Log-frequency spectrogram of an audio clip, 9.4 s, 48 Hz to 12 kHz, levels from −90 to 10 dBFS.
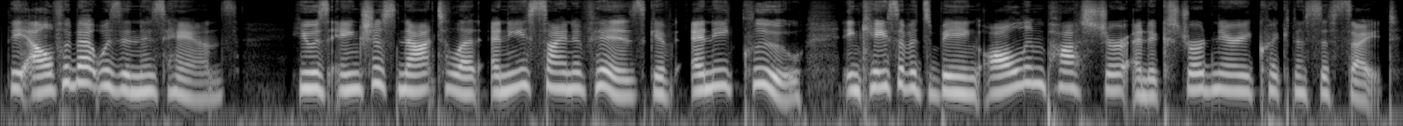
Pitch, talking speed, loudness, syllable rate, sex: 225 Hz, 200 wpm, -19 LUFS, 5.2 syllables/s, female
